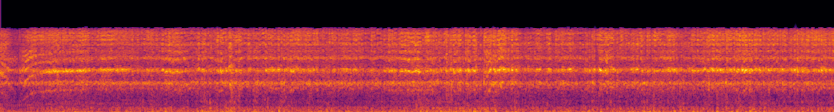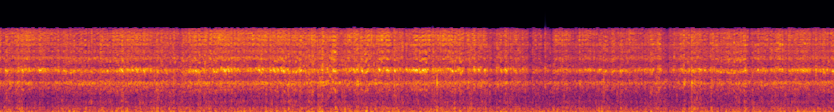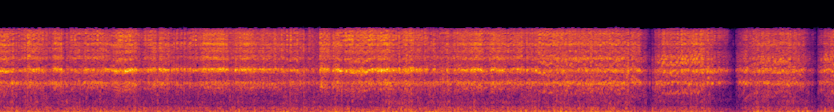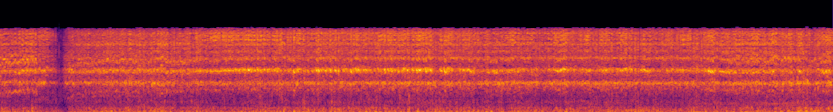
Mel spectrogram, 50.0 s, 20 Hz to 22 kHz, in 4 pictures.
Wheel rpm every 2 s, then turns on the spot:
200, 230, 240, 230, 230, 230, 230, 230, 230, 230, 230, 230, 230, 230, 230, 230, 220, 110, 110, 140, 220, 230, 230, 230, 220.
none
